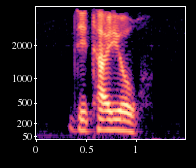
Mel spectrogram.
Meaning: olive oil
- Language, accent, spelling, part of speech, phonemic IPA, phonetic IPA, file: Armenian, Eastern Armenian, ձիթայուղ, noun, /d͡zitʰɑˈjuʁ/, [d͡zitʰɑjúʁ], Hy-ձիթայուղ.ogg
